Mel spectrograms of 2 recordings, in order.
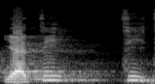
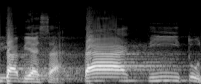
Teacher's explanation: Yang penting ta pada yatim jangan terlalu berangin ya, jangan dibaca yati ti tapi ta biasa, ta ti tu tidak terlalu berangin.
